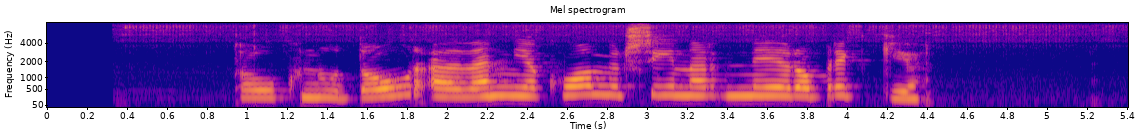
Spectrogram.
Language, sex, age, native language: Icelandic, female, 20-29, Lithuanian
